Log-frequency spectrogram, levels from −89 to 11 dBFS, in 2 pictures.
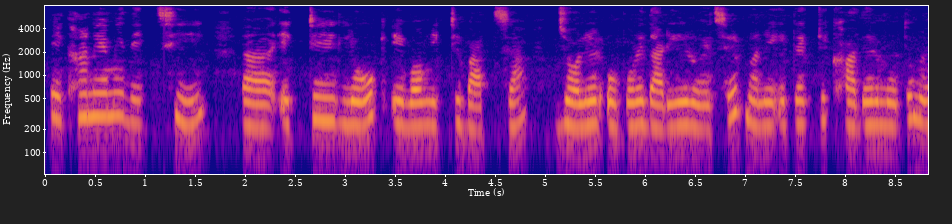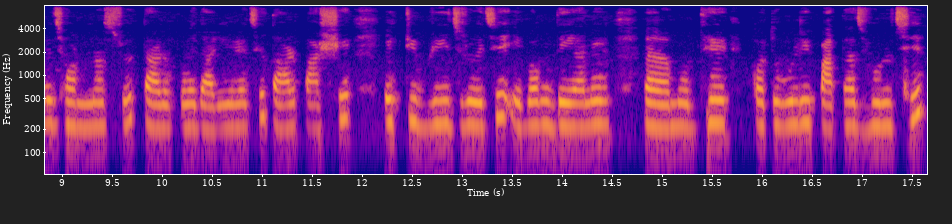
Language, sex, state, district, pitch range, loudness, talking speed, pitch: Bengali, female, West Bengal, North 24 Parganas, 220-245 Hz, -18 LUFS, 125 wpm, 230 Hz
